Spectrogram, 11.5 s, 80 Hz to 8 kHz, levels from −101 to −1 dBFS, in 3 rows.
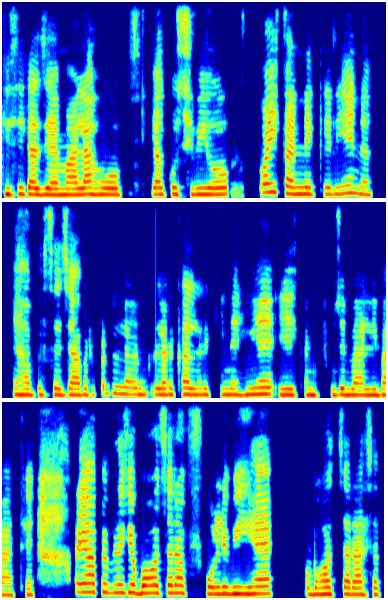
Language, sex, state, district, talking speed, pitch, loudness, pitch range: Hindi, female, Bihar, Saharsa, 210 wpm, 255 Hz, -18 LUFS, 245-275 Hz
